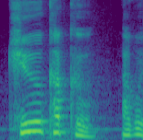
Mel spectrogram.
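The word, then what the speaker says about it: 牛角: 그래서 소우는 음독으로 규라고 읽어요. 그리고 뿔각은 음독으로 카크라고 있습니다. 그래서 규카크라고 읽어요.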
